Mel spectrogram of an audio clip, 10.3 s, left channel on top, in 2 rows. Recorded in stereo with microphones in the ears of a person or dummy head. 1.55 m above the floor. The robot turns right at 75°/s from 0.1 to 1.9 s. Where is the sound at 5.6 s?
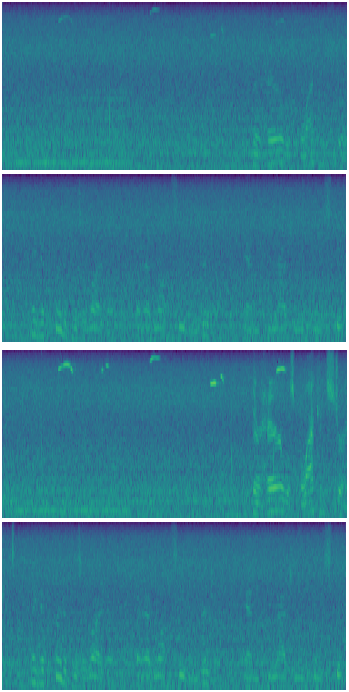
15° right (ahead or behind).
